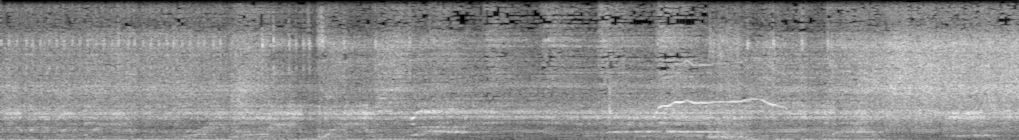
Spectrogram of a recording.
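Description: Death metal band playing live: distorted downtuned guitars, bass and drums with harsh shouted vocals, heard from within the audience. The music drops a little in loudness about halfway through, then builds again.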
